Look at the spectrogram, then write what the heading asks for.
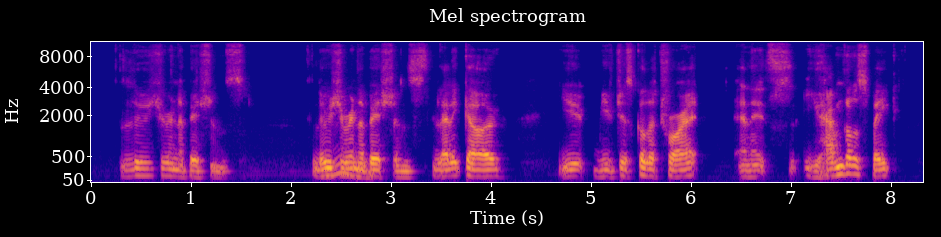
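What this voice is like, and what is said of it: London Essex accent. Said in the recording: “I'm a Londoner, an Essex boy as such, so I've got a different accent than you guys in America”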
